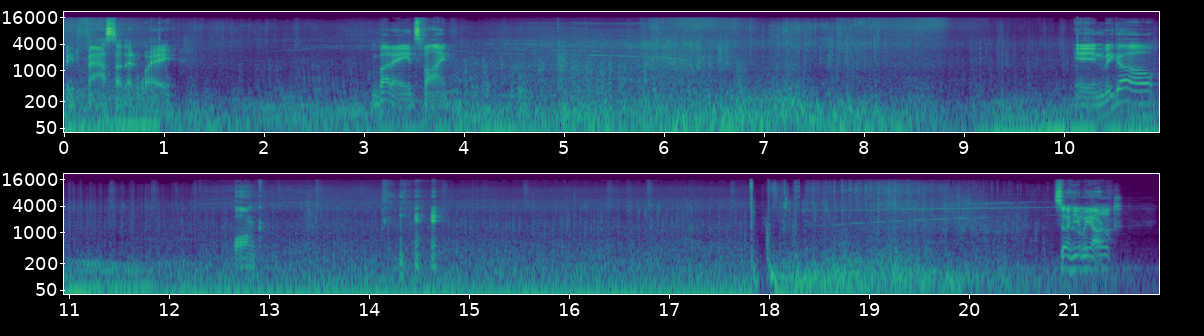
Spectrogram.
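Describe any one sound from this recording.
Spaceship engines roar with a deep, steady rumble.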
